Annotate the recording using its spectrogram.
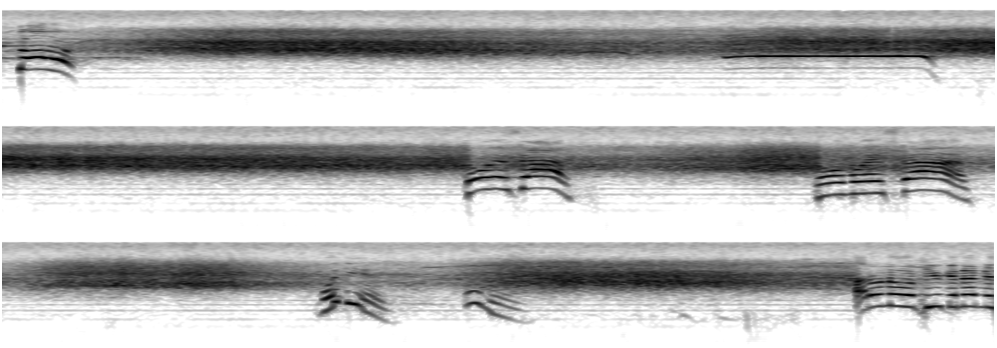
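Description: A large stadium crowd screams and cheers.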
